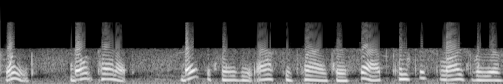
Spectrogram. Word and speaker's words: ASCII: You may have heard the term ASCII, pronounced ASCII, from computer users.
